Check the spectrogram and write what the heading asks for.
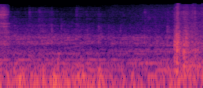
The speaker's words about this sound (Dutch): Eentje daarvan zit in de auto achter het stuur. De andere negen die proberen die auto dan over die ijspiste te schuiven richting die middencirkel. En dat vinden ze leuk in Rusland. Ja, hup, ze duwen dat trabantje de ijsbaan op.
